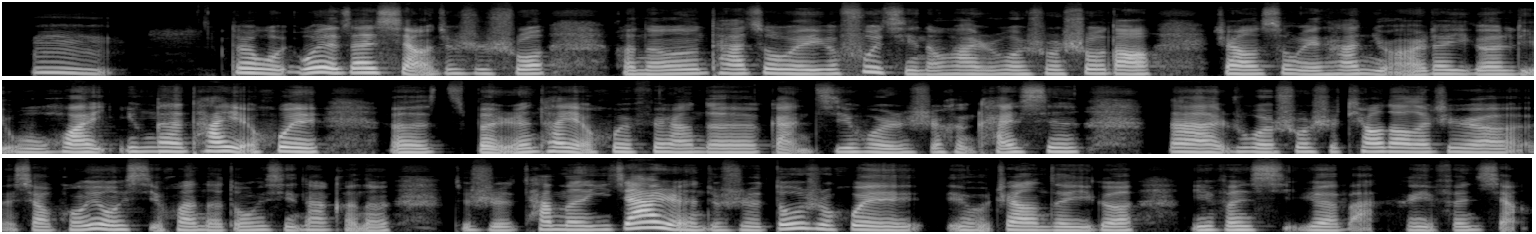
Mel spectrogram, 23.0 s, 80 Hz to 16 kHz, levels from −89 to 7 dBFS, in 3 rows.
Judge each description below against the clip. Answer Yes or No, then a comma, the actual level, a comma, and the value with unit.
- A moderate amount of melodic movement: No, narrow, 2.2 semitones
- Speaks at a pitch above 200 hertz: No, high, 195 Hz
